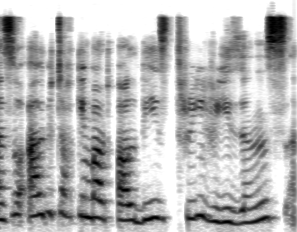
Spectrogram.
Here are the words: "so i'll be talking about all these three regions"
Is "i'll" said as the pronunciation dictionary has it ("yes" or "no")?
yes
